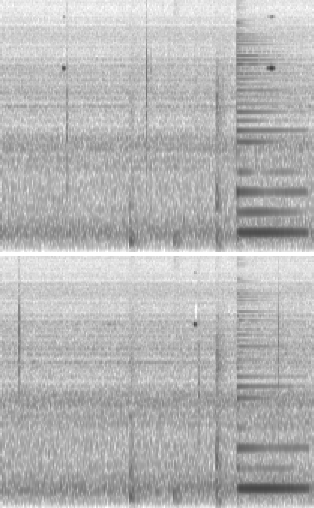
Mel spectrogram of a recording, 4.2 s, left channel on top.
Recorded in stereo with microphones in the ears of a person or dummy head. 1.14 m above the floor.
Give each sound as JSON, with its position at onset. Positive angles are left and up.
{"t": 1.7, "sound": "footsteps", "side_deg": 20, "distance_m": 1.5}
{"t": 3.1, "sound": "a guitar", "side_deg": 55, "distance_m": 0.7}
